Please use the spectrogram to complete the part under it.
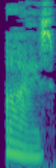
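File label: "eyes", English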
